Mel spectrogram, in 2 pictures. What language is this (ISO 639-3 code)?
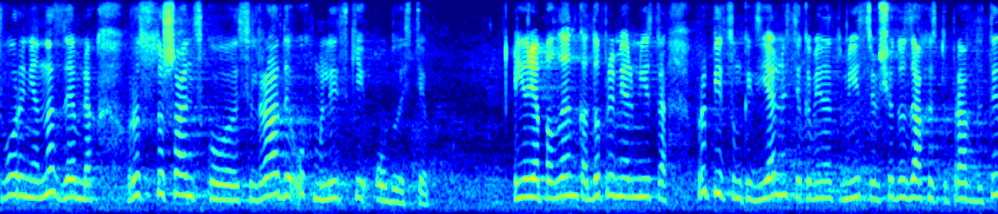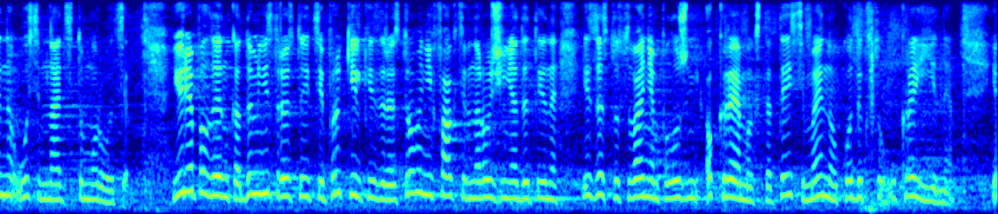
ukr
